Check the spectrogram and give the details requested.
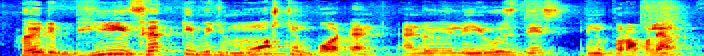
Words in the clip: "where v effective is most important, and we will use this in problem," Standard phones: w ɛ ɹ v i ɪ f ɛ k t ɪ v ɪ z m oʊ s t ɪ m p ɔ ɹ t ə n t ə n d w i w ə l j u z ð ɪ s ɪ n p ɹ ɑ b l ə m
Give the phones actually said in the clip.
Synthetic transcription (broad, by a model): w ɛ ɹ b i ɪ f ɛ k t ɪ v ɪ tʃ m oʊ s t ɪ m p ɔ ɹ t ə n t ə n d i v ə l j u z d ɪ s ɪ n p ɹ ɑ b l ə m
